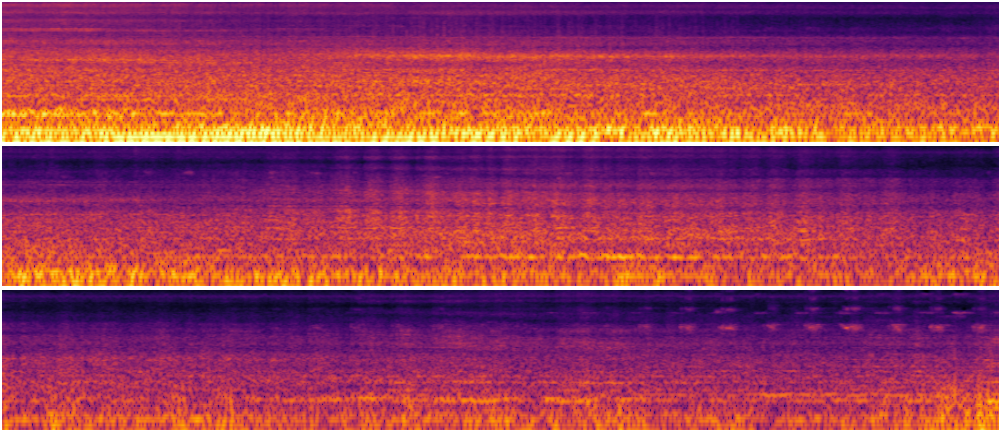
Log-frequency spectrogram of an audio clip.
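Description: Freight train passing: the diesel-electric locomotives' engines run loud with a heavy low hum for the first several seconds, then fade about eight seconds in. The steady rolling rumble of tank cars on the rails follows. Near the end, a quick rhythmic high-pitched squeak from the wheels joins in.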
